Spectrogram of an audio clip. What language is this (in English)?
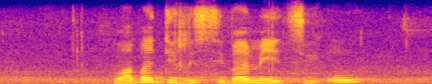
Tswana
